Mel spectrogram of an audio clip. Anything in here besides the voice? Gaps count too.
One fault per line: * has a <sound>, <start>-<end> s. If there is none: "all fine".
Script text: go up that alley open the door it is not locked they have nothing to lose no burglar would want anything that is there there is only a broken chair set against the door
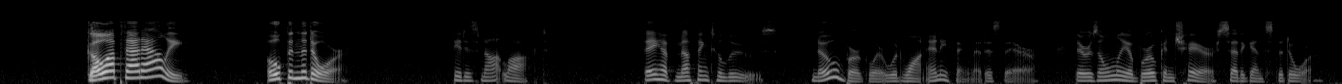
all fine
